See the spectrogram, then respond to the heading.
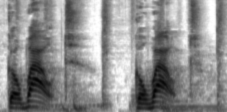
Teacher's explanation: is go out go out we say go out go out sounds like we're putting a w in between the two o's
